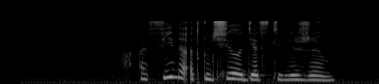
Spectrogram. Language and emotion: Russian, neutral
